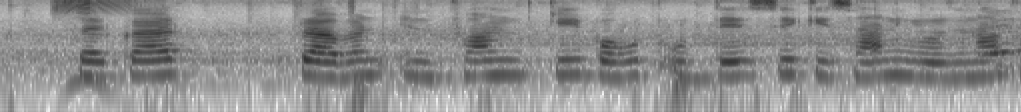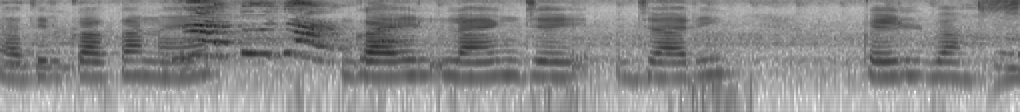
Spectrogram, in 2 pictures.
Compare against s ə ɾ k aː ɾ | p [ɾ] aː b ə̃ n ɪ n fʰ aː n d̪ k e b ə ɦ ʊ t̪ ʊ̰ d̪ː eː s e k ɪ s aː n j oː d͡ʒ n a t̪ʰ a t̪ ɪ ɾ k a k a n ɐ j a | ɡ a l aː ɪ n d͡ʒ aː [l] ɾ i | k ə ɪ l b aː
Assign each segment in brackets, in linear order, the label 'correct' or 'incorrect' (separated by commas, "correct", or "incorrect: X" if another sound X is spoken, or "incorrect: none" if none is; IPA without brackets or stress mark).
correct, incorrect: none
